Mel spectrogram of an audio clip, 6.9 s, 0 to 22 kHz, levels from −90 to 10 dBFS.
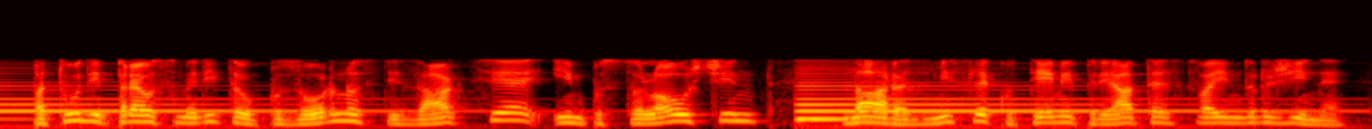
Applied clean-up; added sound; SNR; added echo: none; Acoustic guitar; 6 dB; none.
